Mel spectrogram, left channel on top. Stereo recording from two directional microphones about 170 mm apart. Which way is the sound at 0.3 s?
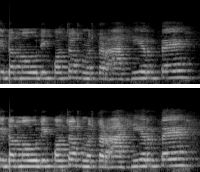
20° left (ahead or behind).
